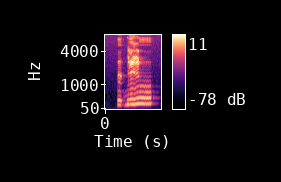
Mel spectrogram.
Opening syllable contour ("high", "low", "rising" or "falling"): low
